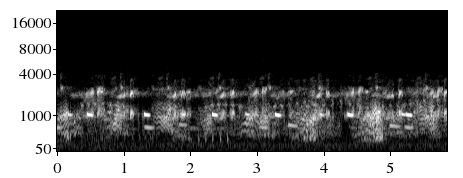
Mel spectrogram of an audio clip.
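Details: Frog chorus of rasping croaks beating in irregular waves, punctuated by short clear whistled notes about once a second and a few lower brief calls, with nothing else audible.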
